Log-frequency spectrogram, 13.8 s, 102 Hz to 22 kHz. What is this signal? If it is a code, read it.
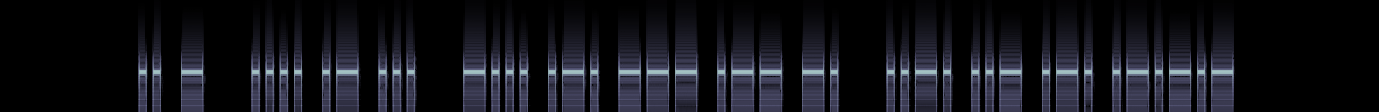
Morse code, heard as a keyed tone, about 17 wpm, 700 Hz. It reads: IT HAS BROWN FUR.
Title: Easy Phrases 17wpm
